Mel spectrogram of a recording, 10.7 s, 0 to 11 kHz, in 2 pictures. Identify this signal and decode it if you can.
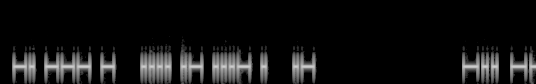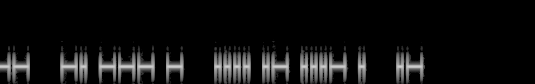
Morse code, heard as a keyed tone, about 32 wpm, 700 Hz. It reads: NOT HAVE A DO NOT HAVE A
